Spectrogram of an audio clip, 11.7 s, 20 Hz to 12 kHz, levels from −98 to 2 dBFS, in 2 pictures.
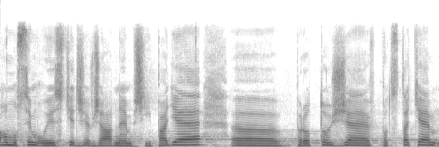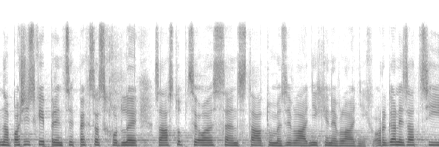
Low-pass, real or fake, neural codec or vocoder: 9.9 kHz; real; none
